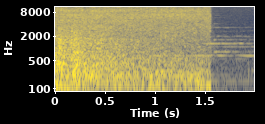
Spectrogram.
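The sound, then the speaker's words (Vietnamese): Heavy rain pours down with thunder near a deserted temple and ponds, a faint, dense, even hiss with low rumble that stops abruptly, leaving only a quiet hum. “tia chớp sáng chói vang lên khiến cho ngôi chùa hoang này gia tăng thêm vài phần kinh khủng. Đồng thời mưa nặng hạt cũng bắt đầu rơi xuống, chạm xuống mặt đất vang dội.”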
